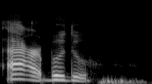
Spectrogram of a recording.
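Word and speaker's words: أَعْبُدُ: So here, this verse you can see, La a'budu. Can you pronounce it again? لا أعبد. Yeah, a'budu. So we have to make sure ayn is pronounced from our throat.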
